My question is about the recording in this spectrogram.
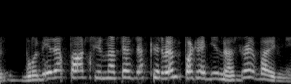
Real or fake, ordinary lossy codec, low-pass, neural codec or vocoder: fake; none; 3.6 kHz; codec, 24 kHz, 1.5 kbps, HILCodec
